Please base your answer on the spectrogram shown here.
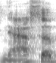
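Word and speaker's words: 星空: about written Japanese, but apparently the pronunciation of names is different from how the names are written. So his pronounced name is NASA, but it's written as Starry Sky, which I found kind of interesting.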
